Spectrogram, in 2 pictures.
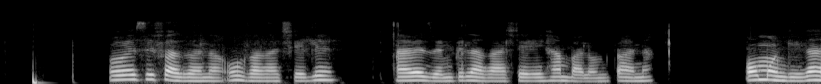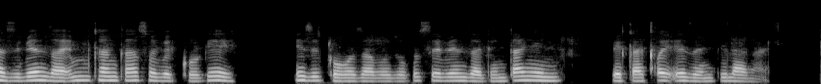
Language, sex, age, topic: North Ndebele, male, 36-49, health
